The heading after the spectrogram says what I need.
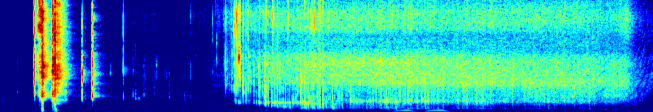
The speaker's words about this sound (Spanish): Ok, si su respuesta fue una lata de refresco, si su respuesta fue una lata de cerveza y se les antojó, acaban de experimentar algo que se llama apetito o un antojo, ¿va?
